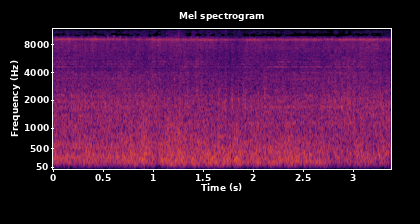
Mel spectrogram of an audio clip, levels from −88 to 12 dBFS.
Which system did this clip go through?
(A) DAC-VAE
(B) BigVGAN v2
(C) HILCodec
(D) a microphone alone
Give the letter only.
D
